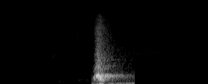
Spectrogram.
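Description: A single short whoosh sound effect about a second in, the kind used as an editing transition between scenes, with dead silence on either side.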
